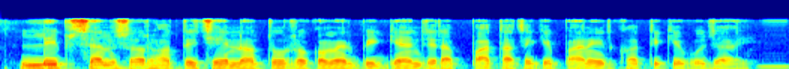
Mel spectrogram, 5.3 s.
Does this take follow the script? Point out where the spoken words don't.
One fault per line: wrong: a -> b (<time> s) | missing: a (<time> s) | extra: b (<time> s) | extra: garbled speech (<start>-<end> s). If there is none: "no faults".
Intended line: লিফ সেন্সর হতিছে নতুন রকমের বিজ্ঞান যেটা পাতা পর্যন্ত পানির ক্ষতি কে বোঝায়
wrong: পর্যন্ত -> থেকে (3.5 s)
